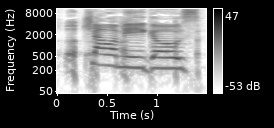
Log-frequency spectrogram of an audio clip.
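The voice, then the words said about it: Put-on Italian accent. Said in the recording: “he'd have an Italian accent.”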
